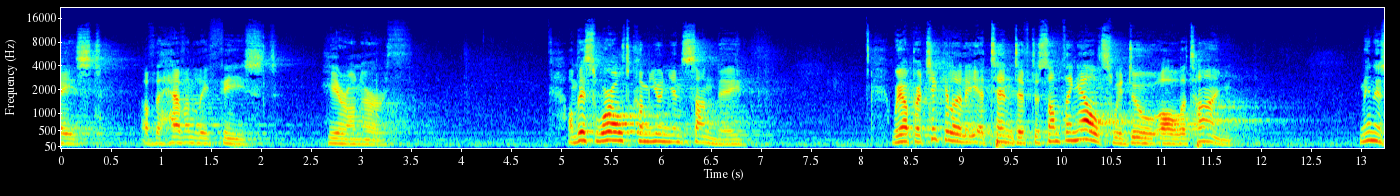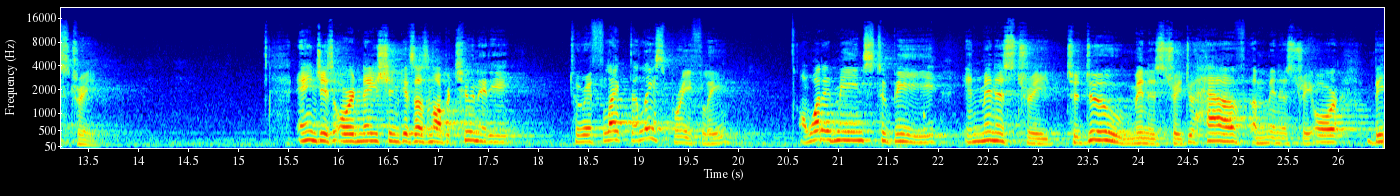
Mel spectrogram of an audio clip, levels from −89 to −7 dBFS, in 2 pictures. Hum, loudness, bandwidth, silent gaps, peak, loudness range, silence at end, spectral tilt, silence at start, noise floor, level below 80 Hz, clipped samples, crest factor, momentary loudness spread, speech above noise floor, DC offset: none; -25 LUFS; 14.5 kHz; none; -6 dBFS; 9 LU; 0 s; -4.5 dB/octave; 0 s; -54 dBFS; -62 dBFS; under 0.1%; 20 dB; 16 LU; 29 dB; under 0.1%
